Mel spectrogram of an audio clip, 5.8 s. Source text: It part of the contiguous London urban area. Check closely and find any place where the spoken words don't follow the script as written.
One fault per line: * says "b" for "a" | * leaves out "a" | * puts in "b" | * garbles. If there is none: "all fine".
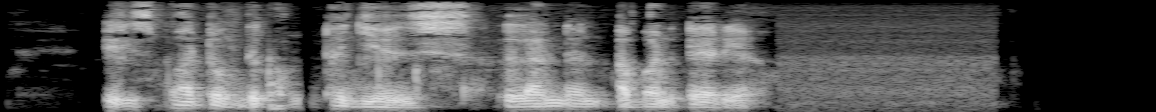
* puts in "is"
